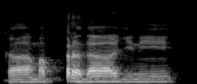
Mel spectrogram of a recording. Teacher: You give that extra stress on that pra.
